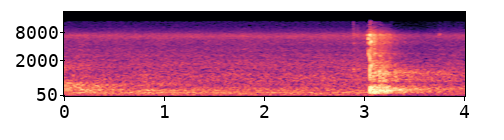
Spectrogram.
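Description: A single sharp crack of a badminton racket striking a shuttlecock, about three seconds in, with a short echo dying away in the hall.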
